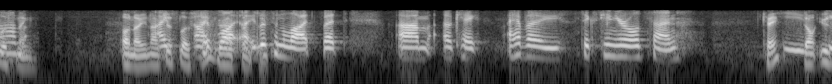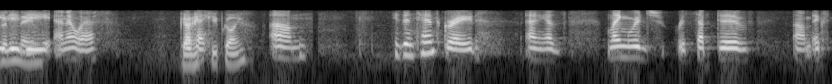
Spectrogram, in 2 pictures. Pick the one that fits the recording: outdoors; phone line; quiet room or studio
phone line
